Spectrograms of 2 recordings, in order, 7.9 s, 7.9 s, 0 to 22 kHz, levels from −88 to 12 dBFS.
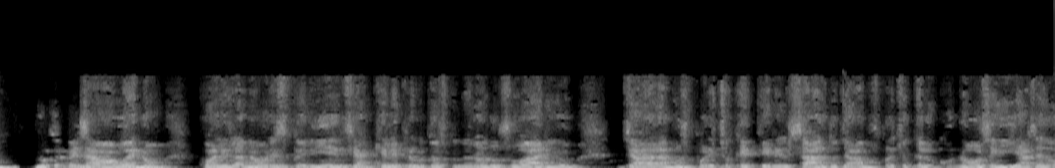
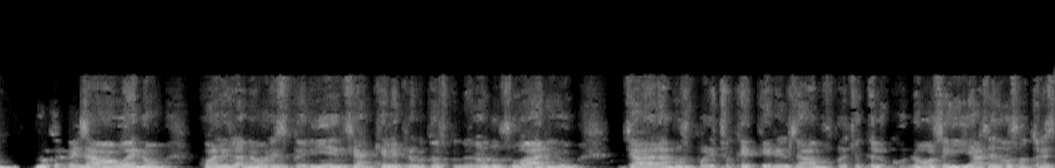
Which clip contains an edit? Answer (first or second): second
